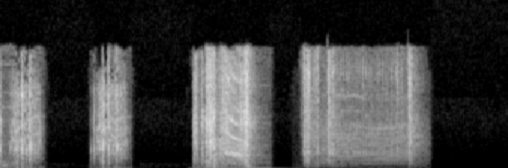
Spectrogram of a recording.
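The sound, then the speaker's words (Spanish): A camera shutter clicks several times in quick succession, crisp, as a group of vacationists gathers and takes a photograph; the last burst stretches into a longer mechanical whir like a motor winding on. No voices. “Entonces se reúnen los vacacionistas y se toman una fotografía.”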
